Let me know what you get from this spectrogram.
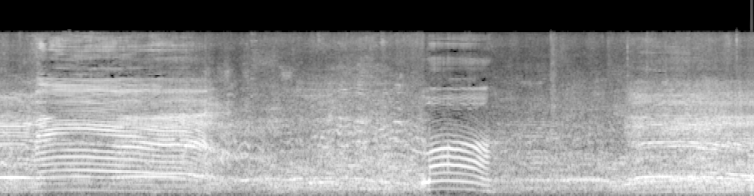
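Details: Cattle at a livestock market, lowing loudly: a long harmonic moo over the first three seconds, a shorter falling moo near six seconds, and a softer drawn-out moo at the end, over steady crowd murmur and distant voices.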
